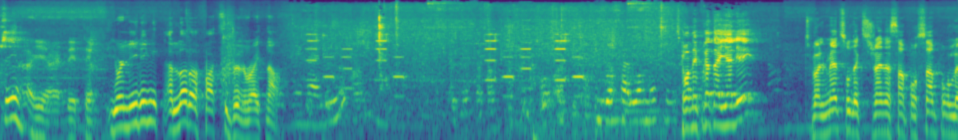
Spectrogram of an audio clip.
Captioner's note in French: bips du moniteur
